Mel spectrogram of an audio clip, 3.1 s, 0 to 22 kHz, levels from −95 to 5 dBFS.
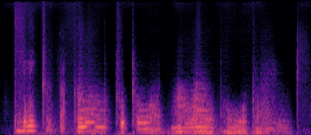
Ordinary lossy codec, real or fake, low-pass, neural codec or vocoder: none; fake; none; codec, 44.1 kHz, 0.9 kbps, DAC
